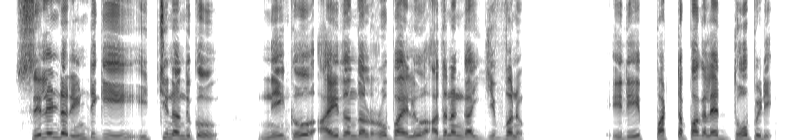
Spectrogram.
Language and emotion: Telugu, angry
